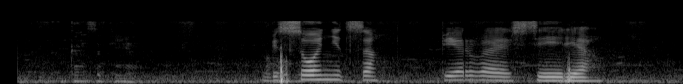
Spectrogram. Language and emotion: Russian, neutral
